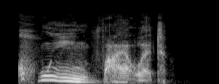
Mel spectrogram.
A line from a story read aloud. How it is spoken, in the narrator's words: Violet growled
